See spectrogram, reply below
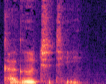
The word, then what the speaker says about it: Kagutsuchi: So we move on to, I think I've always said Kagutsuchi, but that's the American Kagutsuchi. That's the American way of pronouncing it. It's probably Kagutsuchi, if I had to guess. From old Japanese, Kagutuchi, pardon, Kagutsuchi, also known as Hi no Kagutsuchi or Homusubi, among other names, is the god of fire in classical Japanese mythology.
